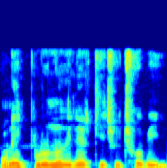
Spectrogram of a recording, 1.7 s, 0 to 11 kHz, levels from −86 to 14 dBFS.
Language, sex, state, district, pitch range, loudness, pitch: Bengali, male, West Bengal, Dakshin Dinajpur, 140-185 Hz, -15 LUFS, 145 Hz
